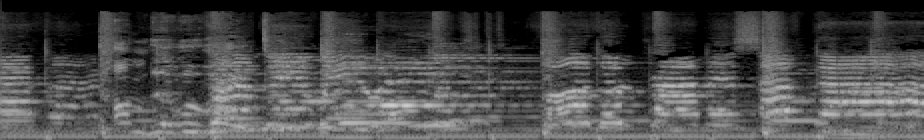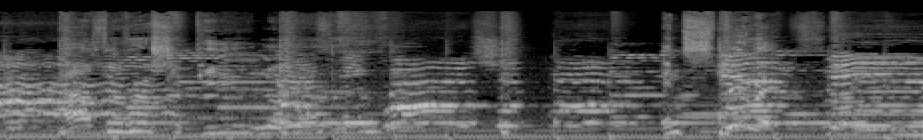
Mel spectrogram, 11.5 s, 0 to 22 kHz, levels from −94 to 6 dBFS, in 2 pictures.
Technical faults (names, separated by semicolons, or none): noise suppressor applied to music or sounds; sound cut by the noise suppressor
